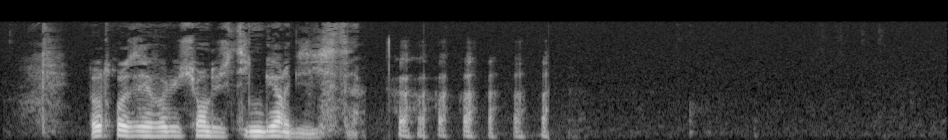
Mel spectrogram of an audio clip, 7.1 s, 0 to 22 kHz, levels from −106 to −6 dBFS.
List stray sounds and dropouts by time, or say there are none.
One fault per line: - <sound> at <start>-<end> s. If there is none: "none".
- laugh at 2.9-4.2 s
